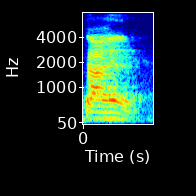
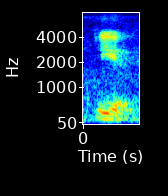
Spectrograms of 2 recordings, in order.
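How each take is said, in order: First: The word rhymes with 'fire'. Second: The word rhymes with 'fear'. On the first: The speaker calls it wrong. "Very often in India we pronounce the word tire" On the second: The speaker calls it right. "but it's actually pronounced tier"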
